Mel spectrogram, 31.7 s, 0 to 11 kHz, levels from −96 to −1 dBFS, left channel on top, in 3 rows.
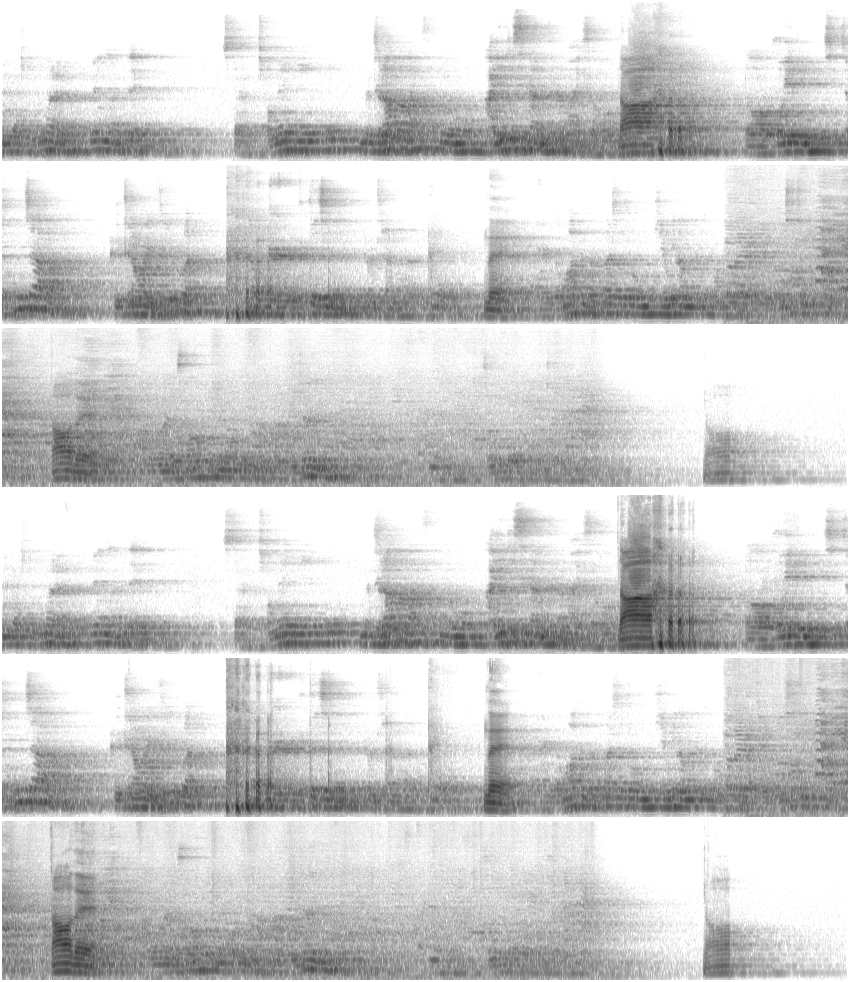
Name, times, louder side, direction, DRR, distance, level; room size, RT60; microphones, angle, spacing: voice 1, 0.0-1.8 2.8-7.9 9.3-11.4 11.9-13.0 13.6-16.3 17.2-21.3 22.1-25.8 26.5-26.9 27.2-28.5, equal, 25° left, -3 dB, 1.7 m, -37 dB
voice 2, 7.7-8.7 13.4-14.0 16.6-17.0 21.8-22.4 29.9-30.3, right 7 dB, 70° right, 12 dB, 0.3 m, -27 dB
sound 1, 19.6-28.6, right 1 dB, 45° right, 1.4 m, -46 dB
12.0 x 5.6 x 5.4 m, 2.3 s
head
